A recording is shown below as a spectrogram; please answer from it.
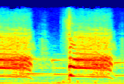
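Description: A man yells in frustration on a forest hillside in the horror film The Ritual, giving two loud, strained, groaning shouts in close succession, each fading away with a brief lull between them.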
